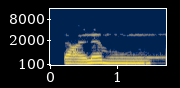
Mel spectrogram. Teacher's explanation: হরফে মাদ্দের উপর থেমেছি, এই জন্য এটা আরজি ওয়াক্ফি। একে 3 থেকে 4 আলিফ পরিমাণ টান দিয়ে পড়ে।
